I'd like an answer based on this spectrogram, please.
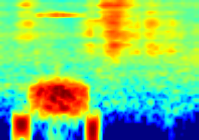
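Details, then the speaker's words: Harsh, rough systolic murmur between a low first and second heart sound, loud over the whole anterior chest: aortic stenosis murmur. "Es un soplo áspero, rudo es, fuerte en todo el tórax anterior."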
